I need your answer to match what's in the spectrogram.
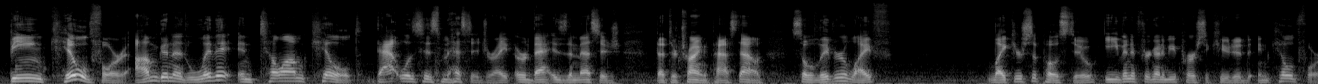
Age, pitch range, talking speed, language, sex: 30-49, 90-115 Hz, 210 wpm, English, male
